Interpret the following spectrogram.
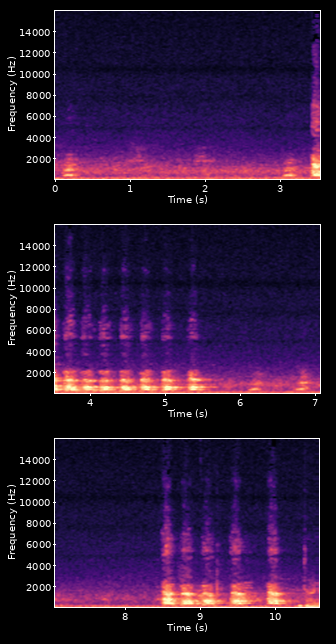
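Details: German Shepherd dog barking at nothing in a quiet street on a January afternoon, as it does every afternoon; two bursts of rapid, rough barks, about four per second, separated by a quieter gap with faint low traffic rumble.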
